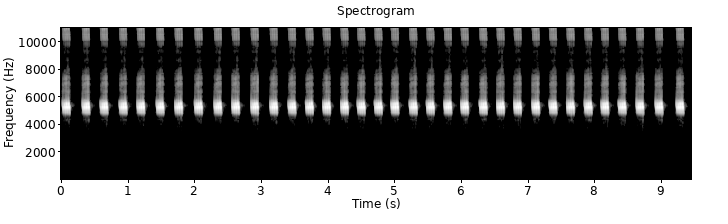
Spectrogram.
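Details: Night-time cricket song: rapid, high-pitched chirps, nearly four per second, strikingly regular and loud throughout, a male rubbing its wings together to call females and mark territory; no background noise.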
